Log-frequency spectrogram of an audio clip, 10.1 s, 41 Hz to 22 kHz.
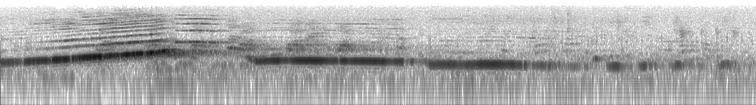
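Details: A long, rising wail from the captive lar gibbon Mitsu at Tama Zoological Park, February 2020, swells loudly, then breaks into steady held tones. These step slowly downward and fade into softer short notes against low background noise.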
